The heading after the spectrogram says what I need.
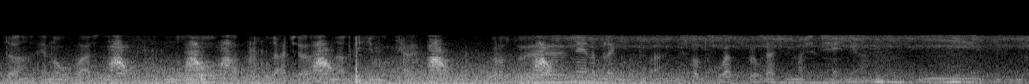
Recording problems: garbled, watery; badly; nothing above 4 kHz
animal sounds; very loud; throughout; 7 dB above the speech
traffic noise; very loud; throughout; 1 dB above the speech
wind noise on the microphone; heavy; 1 dB below the speech

